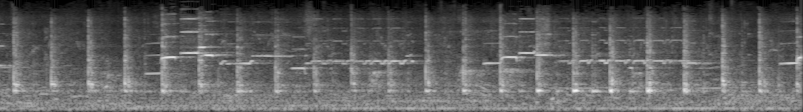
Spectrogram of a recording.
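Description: Voladores pipe-and-drum music, a small reed flute and a small hand drum played together by the man atop the pole. A high, shrill flute melody of short held notes steps up and down over quick drum taps, about three a second.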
